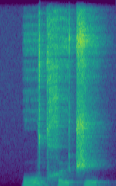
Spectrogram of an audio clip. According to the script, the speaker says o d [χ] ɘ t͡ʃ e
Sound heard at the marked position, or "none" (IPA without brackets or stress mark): χ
